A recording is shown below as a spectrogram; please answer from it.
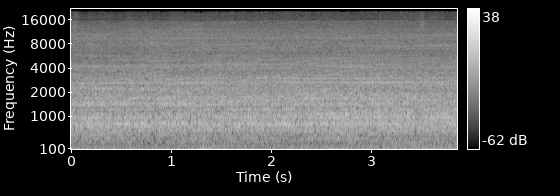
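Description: A heat blower dries a fresh coating on a knife blade, giving a steady, loud, even whooshing hiss that runs throughout with no change and no talking.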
